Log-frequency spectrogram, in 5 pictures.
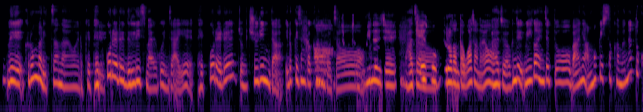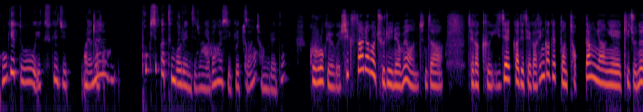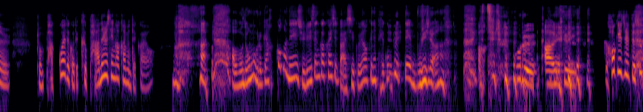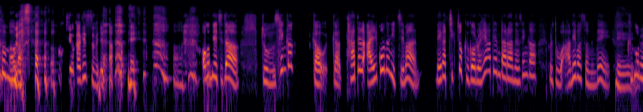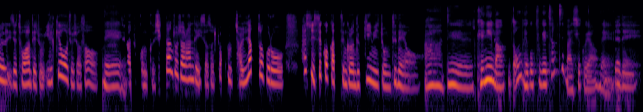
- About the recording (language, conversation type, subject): Korean, advice, 식사량을 줄이려고 하는데 자주 허기질 때 어떻게 하면 좋을까요?
- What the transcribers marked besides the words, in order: laugh; other background noise; laughing while speaking: "물이랑 야채를 네"; laughing while speaking: "수돗물 꼭 기억하겠습니다"; tapping; laugh; laughing while speaking: "맞아요. 네"; laugh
